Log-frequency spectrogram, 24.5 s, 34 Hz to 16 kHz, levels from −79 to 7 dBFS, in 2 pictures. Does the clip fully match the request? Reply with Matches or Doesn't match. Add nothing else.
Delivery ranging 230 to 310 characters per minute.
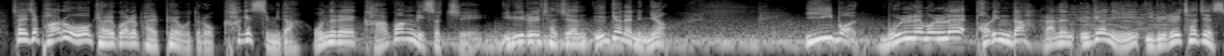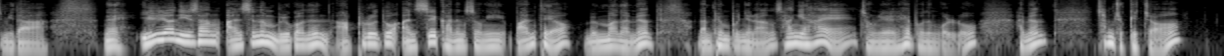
Matches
